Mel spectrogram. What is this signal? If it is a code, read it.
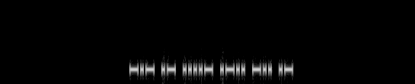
Morse code, heard as a keyed tone, about 42 wpm, 700 Hz. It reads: KA4LDA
